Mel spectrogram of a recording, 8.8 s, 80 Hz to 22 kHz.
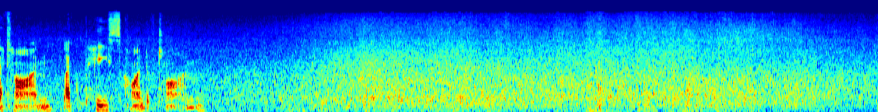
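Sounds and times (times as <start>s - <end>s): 
speech: 0.0s - 2.2s
ocean waves washing onto a beach: 0.0s - 8.7s.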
